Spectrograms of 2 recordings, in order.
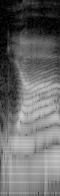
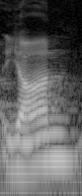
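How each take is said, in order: First: The name ends with a V sound. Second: The name ends with an N sound. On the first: The speaker calls it right. "That's what it was" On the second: The speaker calls it wrong. "I said yawn"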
